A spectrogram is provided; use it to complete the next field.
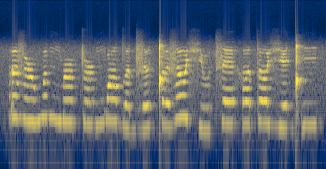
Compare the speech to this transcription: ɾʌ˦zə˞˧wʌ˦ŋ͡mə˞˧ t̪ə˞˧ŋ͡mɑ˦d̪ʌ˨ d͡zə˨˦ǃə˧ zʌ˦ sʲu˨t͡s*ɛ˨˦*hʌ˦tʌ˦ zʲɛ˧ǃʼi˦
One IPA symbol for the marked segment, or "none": ɛ˦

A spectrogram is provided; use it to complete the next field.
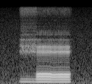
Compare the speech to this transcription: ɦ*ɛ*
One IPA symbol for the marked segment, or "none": ɛ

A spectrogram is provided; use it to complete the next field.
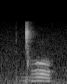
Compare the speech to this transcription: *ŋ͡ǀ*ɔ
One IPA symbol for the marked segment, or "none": ɡ͡ǀ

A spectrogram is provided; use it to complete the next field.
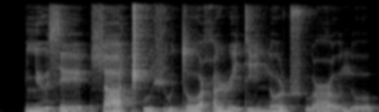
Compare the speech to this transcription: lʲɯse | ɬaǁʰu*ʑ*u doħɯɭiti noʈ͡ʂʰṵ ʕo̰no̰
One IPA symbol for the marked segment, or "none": ʑ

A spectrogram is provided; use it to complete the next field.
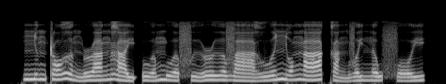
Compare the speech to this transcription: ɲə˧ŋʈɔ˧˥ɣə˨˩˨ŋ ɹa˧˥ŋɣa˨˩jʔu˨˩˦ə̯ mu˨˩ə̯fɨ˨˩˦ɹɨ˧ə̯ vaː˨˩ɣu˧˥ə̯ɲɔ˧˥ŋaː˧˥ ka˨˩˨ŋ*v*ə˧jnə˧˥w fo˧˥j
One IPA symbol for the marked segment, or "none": v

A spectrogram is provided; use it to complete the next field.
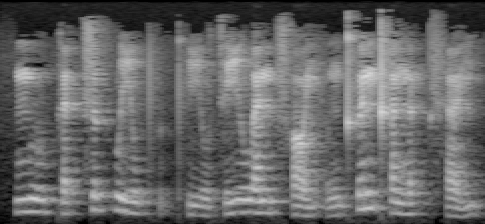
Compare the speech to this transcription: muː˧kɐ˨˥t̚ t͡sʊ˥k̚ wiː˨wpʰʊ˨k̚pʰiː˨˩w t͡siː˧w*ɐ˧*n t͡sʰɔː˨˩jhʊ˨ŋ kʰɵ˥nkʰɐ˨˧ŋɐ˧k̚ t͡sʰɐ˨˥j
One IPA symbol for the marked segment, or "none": ɐ˧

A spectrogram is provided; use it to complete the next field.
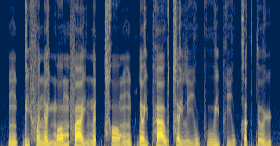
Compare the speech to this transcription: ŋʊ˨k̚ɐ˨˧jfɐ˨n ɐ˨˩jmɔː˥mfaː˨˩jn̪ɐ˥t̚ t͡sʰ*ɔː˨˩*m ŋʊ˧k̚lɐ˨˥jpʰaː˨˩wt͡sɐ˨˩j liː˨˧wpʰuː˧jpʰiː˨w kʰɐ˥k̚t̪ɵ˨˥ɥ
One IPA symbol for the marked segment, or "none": ɔː˨˩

